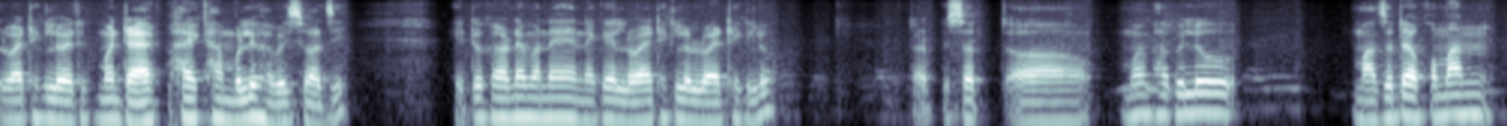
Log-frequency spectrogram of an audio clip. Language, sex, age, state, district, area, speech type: Assamese, male, 18-30, Assam, Tinsukia, urban, spontaneous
